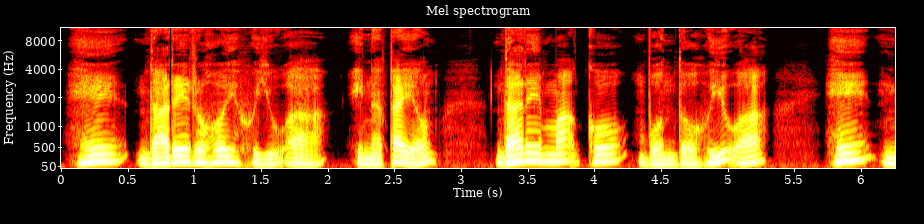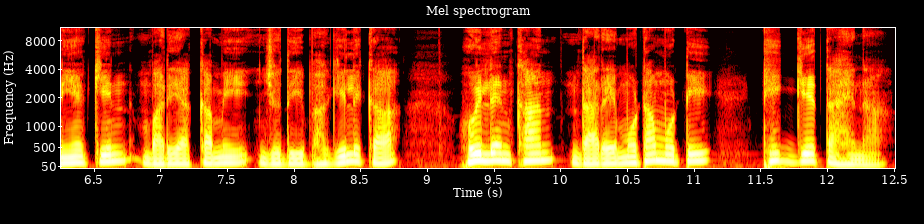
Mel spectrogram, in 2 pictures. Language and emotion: Santali, neutral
